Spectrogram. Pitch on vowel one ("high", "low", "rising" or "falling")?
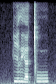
high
